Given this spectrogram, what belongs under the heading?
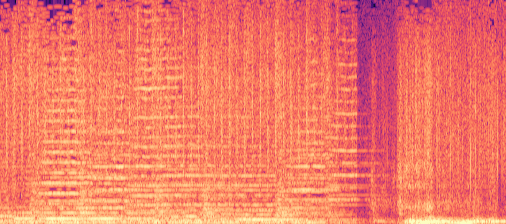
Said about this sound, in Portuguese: Ande mais depressa com esse carro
